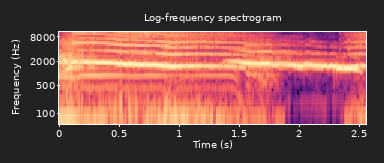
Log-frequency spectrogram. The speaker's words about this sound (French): Puis un peu plus tard dans la nuit, entendent cette fois-là les deux filles qui se mettent à crier, les deux petites filles dans leur chambre un peu plus loin qui se mettent à crier.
